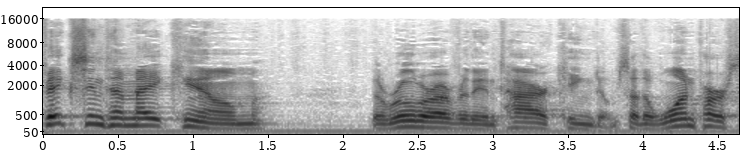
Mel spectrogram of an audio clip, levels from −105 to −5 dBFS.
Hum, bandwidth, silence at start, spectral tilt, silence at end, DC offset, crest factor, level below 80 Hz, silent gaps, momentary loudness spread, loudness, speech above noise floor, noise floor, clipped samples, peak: none; 16.5 kHz; 0 s; -4.5 dB/octave; 0 s; under 0.1%; 20 dB; -56 dBFS; none; 12 LU; -27 LUFS; 29 dB; -56 dBFS; under 0.1%; -6 dBFS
